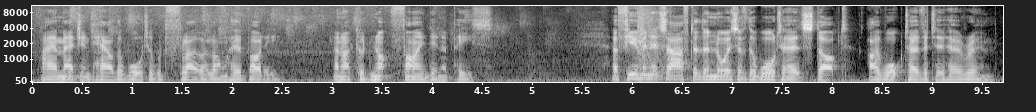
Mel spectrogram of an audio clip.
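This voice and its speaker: A man's voice: fairly low pitch, slight background noise, close to an everyday voice. A man playing a frustrated, pleading father who tells his own life in a radio play, wordy and earnest. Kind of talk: first-person radio play narration and dialogue.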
